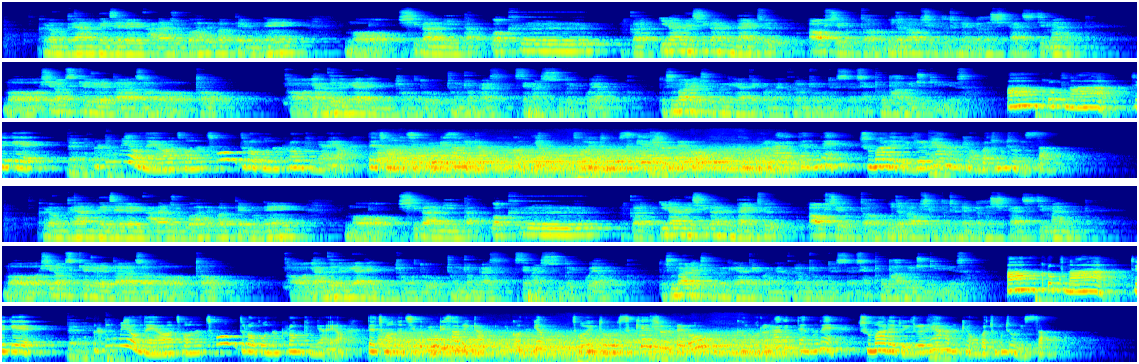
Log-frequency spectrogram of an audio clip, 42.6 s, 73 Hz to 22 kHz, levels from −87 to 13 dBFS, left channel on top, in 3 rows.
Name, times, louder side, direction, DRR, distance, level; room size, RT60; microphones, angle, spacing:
voice 1, 0.4-3.9 4.3-7.3 7.8-9.7 10.1-13.3 14.2-16.9 17.7-21.7 22.4-26.3 29.2-29.7 36.4-36.7 39.9-40.1, right 1 dB, 10° right, -5 dB, 0.6 m, -30 dB
voice 2, 26.7-28.0 28.3-28.7 29.5-37.2 37.6-41.4, right 2 dB, 75° right, 4 dB, 0.3 m, -23 dB
sound 1, 33.0-38.2, left 1 dB, 70° left, 1.4 m, -22 dB
2.8 x 2.4 x 2.6 m, 1.2 s
head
